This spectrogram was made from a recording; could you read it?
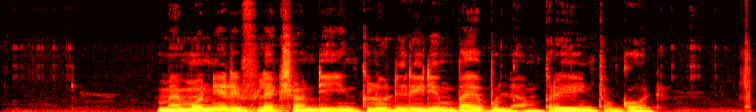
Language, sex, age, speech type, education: Nigerian Pidgin, male, 15-29, read, tertiary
